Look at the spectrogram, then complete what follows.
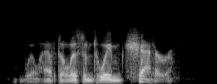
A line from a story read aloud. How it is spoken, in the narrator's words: the captain grumbled irritably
